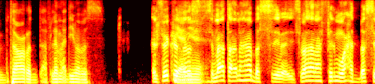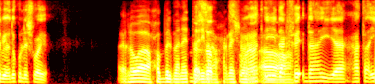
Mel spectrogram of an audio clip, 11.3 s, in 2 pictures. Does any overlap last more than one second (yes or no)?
yes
